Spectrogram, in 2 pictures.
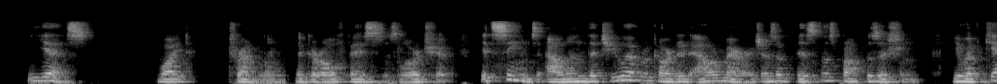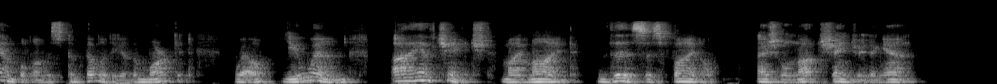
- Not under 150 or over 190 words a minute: No, average, 140 wpm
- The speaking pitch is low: Yes, low, 120 Hz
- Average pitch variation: Yes, average, 3.1 semitones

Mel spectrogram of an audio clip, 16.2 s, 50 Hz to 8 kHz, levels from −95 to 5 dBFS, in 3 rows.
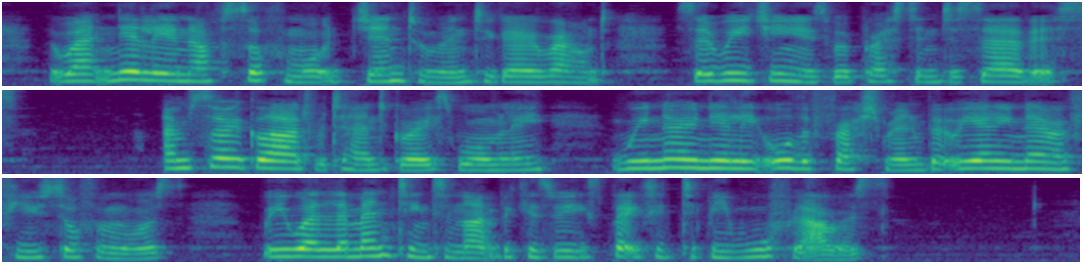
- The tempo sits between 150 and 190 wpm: Yes, average, 175 wpm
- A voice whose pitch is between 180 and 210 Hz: No, high, 240 Hz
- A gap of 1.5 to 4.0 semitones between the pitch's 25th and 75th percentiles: No, average, 4.5 semitones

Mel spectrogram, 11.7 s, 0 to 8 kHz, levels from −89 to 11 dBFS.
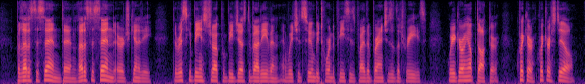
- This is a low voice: Yes, low, 125 Hz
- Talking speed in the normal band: No, fast, 215 wpm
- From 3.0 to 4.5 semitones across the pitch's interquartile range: No, narrow, 2.4 semitones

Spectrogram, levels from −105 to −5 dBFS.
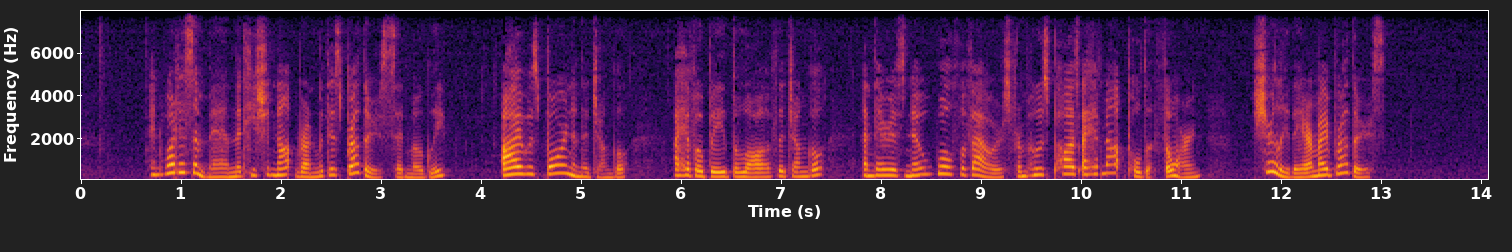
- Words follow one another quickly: Yes, fast, 215 wpm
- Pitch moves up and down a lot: Yes, wide, 7.3 semitones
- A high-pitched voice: Yes, very high, 260 Hz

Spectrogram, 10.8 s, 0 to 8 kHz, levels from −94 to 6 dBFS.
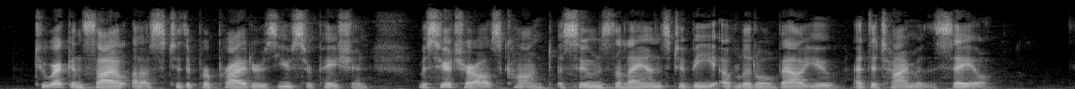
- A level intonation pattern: Yes, narrow, 2.2 semitones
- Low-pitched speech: Yes, low, 130 Hz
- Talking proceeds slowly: Yes, slow, 130 wpm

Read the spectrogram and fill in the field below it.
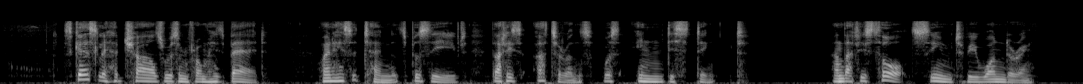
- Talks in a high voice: No, low, 130 Hz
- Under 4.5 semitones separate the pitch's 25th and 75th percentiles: No, average, 4.8 semitones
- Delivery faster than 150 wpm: No, slow, 135 wpm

